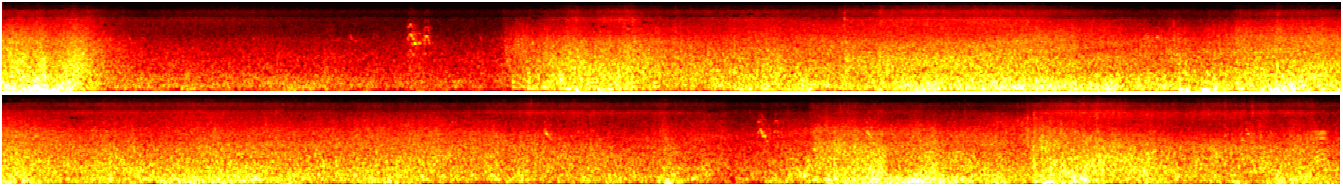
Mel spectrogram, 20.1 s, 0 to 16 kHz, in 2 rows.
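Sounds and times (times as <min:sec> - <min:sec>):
waves breaking on sand: 0:00.0 - 0:20.0
wind buffeting microphone: 0:00.0 - 0:20.0.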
